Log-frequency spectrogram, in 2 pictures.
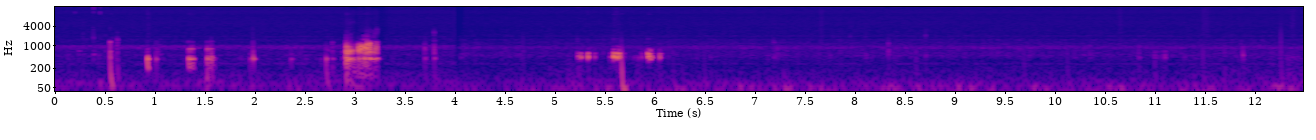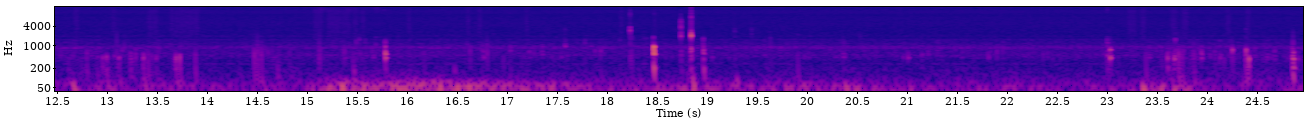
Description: It’s the day after eating Chinese food and I was sick all night now it sounds like something is swimming in my belly.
